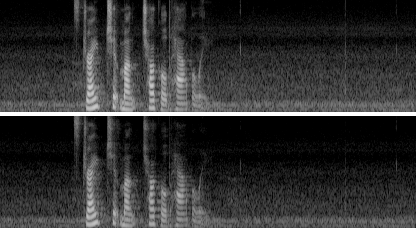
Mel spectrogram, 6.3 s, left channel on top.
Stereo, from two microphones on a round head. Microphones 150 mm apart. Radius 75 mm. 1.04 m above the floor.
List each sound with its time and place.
1.1 s a woman speaking: 10° right (ahead or behind), 0.5 m; by 3.2 s 75° left (ahead or behind), 1.5 m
